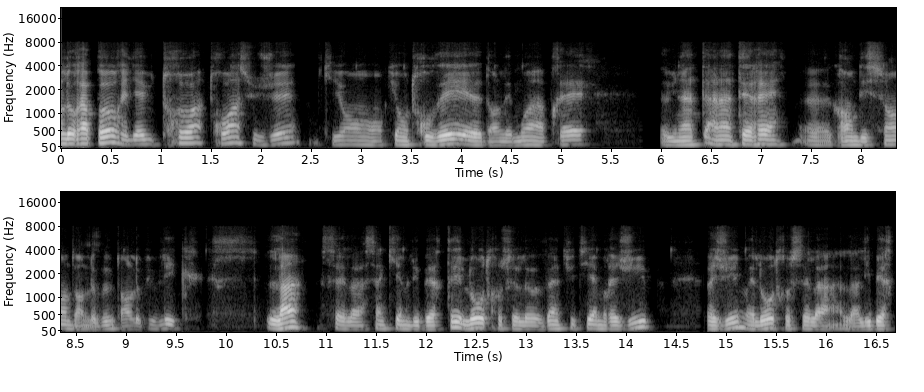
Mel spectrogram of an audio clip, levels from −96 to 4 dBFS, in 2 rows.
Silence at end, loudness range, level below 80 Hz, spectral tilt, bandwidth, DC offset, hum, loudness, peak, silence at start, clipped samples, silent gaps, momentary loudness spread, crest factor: 0.05 s; 4 LU; -76 dBFS; -8 dB/octave; 7.6 kHz; under 0.1%; none; -27 LUFS; -6 dBFS; 0 s; under 0.1%; 5.83-6.00 s; 14 LU; 20 dB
